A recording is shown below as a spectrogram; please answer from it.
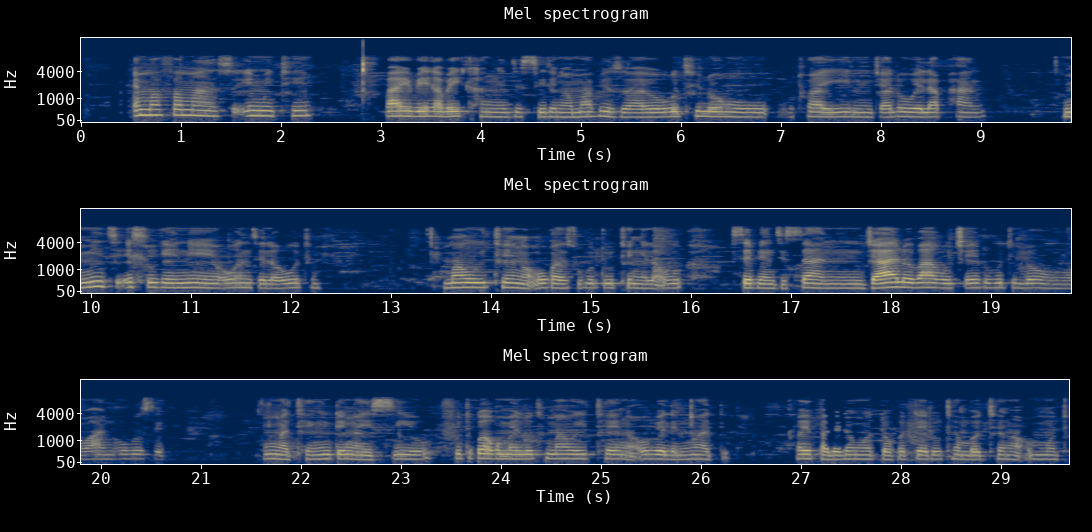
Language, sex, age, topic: North Ndebele, female, 18-24, health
